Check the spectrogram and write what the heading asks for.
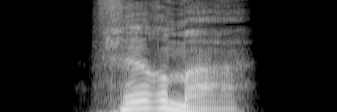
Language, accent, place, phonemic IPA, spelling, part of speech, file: German, Germany, Berlin, /fɪrma/, Firma, noun, De-Firma.ogg
- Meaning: 1. A company, a business 2. A firm, the name under which a company operates, as opposed to the actual legal entity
